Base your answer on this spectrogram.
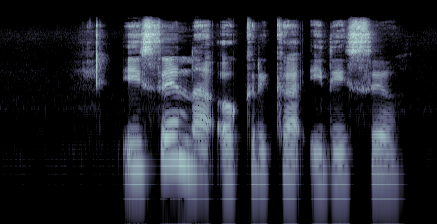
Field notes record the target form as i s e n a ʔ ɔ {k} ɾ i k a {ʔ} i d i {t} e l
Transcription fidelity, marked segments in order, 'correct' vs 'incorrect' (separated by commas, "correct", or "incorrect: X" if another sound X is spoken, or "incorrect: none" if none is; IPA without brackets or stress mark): correct, correct, incorrect: s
